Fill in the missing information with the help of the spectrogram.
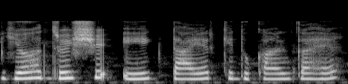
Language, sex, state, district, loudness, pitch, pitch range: Hindi, female, Jharkhand, Palamu, -14 LUFS, 265 Hz, 255-280 Hz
